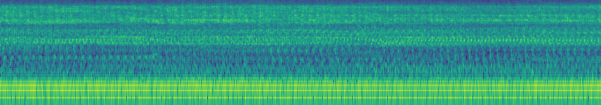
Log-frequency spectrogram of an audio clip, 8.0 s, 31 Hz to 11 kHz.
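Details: 1977 MCI coach with 8V71N Detroit two-stroke diesel, restarted after freeing three stuck injectors that caused a runaway: even, steady idle, regular low beat around two per second, no stumbles; normal idle.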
